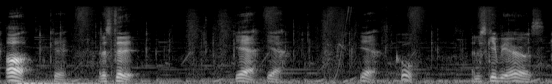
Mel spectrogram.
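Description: A man's voice: medium pitch, expressive, moderate pace, music in the background. A young man chatting in a rambling, casual way while commentating a video game with a friend. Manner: rambling, chatty, full of likes and laughs. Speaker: gaming channel co-host.

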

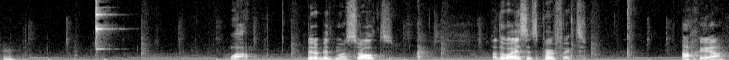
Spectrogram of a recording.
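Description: Speaking slowly with long pauses, this man's mid-range voice is steady and darkish, with faint music behind him. He's a cheerful, chatty cooking video host in his thirties with a Swedish accent, demonstrating food casually in a home kitchen with an open garden door, using a lapel mic.

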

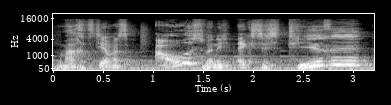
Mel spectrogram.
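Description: A man's voice: wildly swooping pitch, slow pace, faint music behind, heavily acted. A man doing a sing-song, fawning insecure guy. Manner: rising sing-song pitch at phrase ends.

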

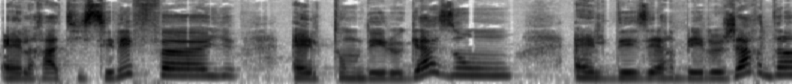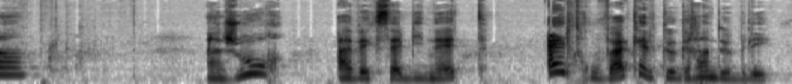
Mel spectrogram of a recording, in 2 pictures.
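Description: Slow, expressive storytelling teacher. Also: female voice, medium pitch. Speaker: kindergarten teacher. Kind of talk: reading a storybook aloud to children.

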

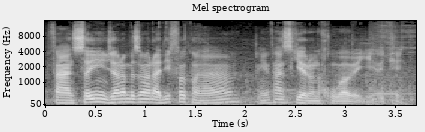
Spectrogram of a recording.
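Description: A man's voice: mid-range voice, lively intonation, background noise. A young man giving casual, slangy gameplay commentary, chatting to himself as he builds. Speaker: gaming YouTuber.

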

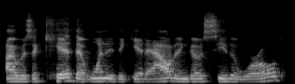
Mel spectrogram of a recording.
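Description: On a video call, a middle-aged man from the American West, a translator and scholar, gives a personal presentation into his webcam. His voice is medium-pitched and steady at a moderate pace, and he tells his story earnestly with lots of "uh" fillers and restarts.

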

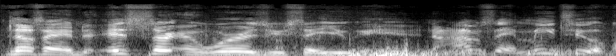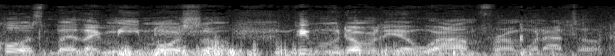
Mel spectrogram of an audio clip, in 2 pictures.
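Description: Lively young man with a Baltimore accent. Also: fairly high pitch, fast, very noisy. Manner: laid-back, slangy, laughs often. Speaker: vlogger's friend. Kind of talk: casual chat. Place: outdoors in a residential neighborhood.

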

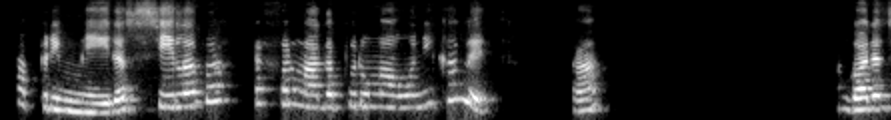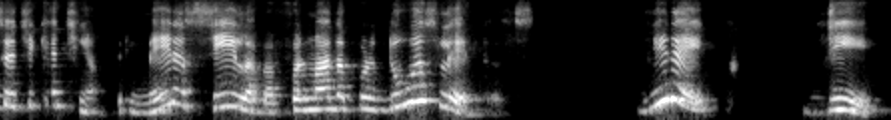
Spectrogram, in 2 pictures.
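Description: A female teacher with a Brazilian Portuguese accent, giving an online class to young children in a gentle, patient way, often checking in with them. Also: sits high, sing-song, a little slow, dull audio.

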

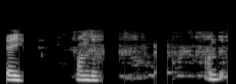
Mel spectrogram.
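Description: A man with a Mexican accent giving casual gameplay commentary over a headset, muttering quietly to himself in slang with sudden excited outbursts. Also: extremely slow, muffled recording, slight background noise. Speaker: gamer.

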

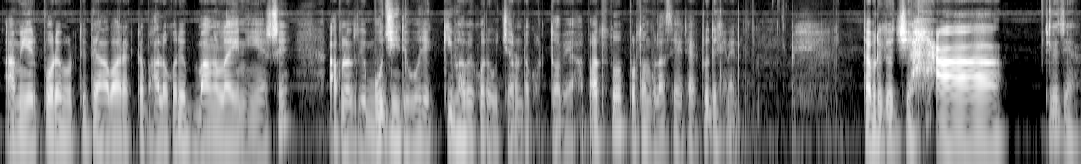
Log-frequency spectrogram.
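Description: A man teaching the Arabic alphabet for Quran reading. He calls out each letter loud and drawn out, then explains it softly, checking in with his listeners after every point. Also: lowish voice, fairly even intonation, fast, dry recording. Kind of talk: Arabic alphabet pronunciation lesson.

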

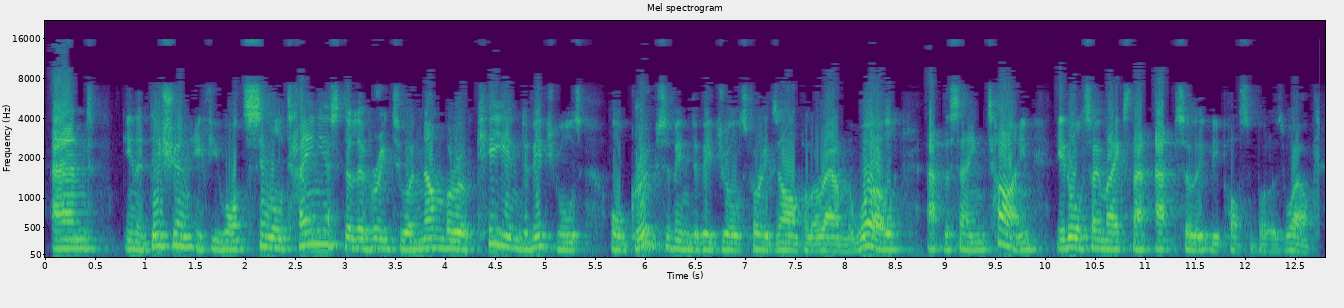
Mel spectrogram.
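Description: A middle-aged man giving a persuasive business presentation over slides on a webcam call, steady and measured with small restarts. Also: mid-range voice, rough recording. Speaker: leadership speaker presenting his service. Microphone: webcam video call.

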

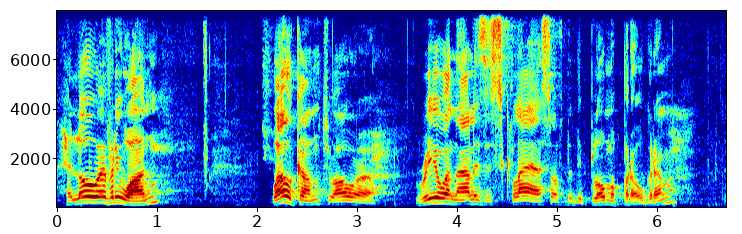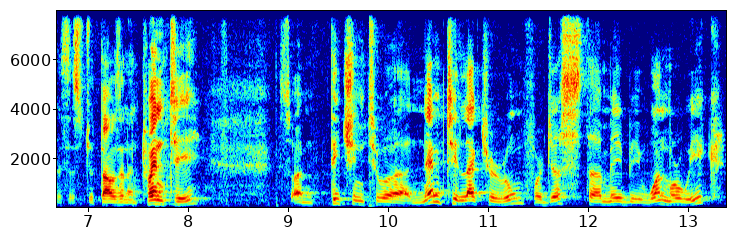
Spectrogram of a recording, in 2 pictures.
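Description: A man in his thirties from Brazil, lecturing on a lapel mic in a large empty lecture hall, friendly and halting with fillers as he writes on the board. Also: medium pitch, a little mellow. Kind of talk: university lecture.

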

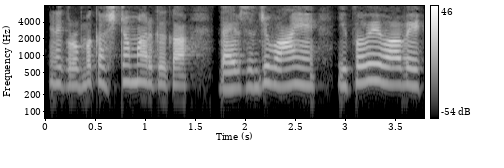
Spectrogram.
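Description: A young mother in a homemade family drama, anxious and insistent as she begs to be taken back to her child, played by a woman. Her voice sits very high and stays pleading and worried throughout. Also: fairly even intonation, moderate pace, creaky, pushed and bright, full character voice. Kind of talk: amateur family drama skit.

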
